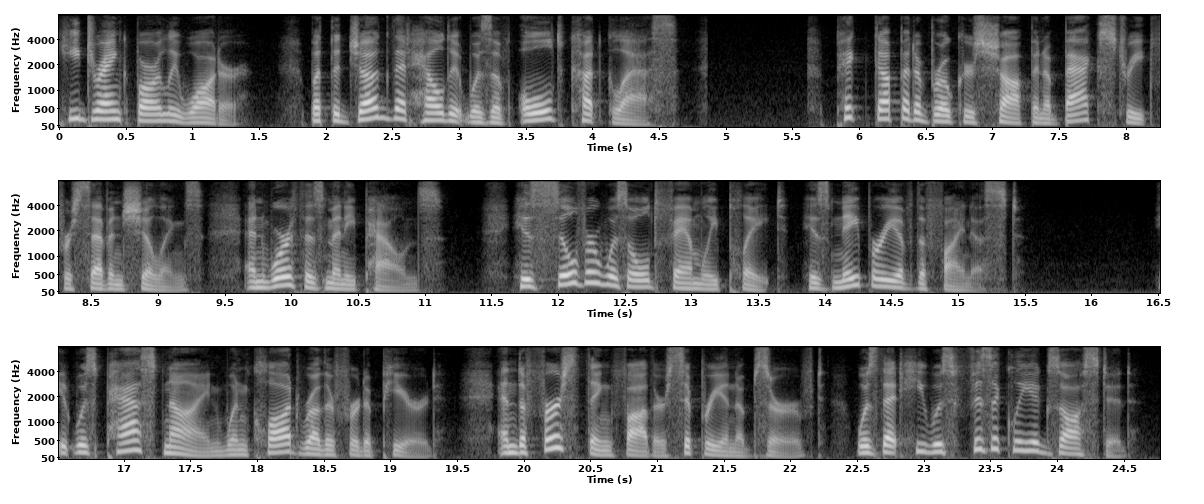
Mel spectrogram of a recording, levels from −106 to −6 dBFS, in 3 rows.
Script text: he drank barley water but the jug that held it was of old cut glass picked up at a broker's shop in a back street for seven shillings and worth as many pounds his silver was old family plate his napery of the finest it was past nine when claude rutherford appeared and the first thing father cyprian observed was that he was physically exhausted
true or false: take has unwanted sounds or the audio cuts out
false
